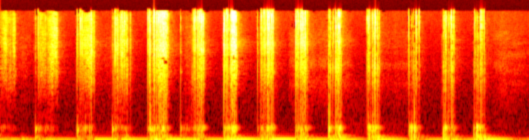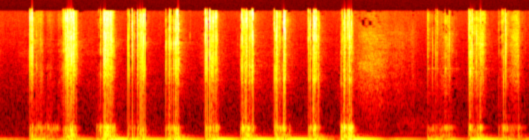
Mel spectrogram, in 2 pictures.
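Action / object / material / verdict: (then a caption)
scrape / metal mesh microphone grille scratched with fingernails / metal mesh / none. The backs of long red acrylic nails on both hands scratch the hollow metal mesh head of a black condenser microphone. It makes a fast string of close, rasping scrape bursts over a heavy, boomy low rumble and hum. The rhythm runs steadily with a brief pause near the middle.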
